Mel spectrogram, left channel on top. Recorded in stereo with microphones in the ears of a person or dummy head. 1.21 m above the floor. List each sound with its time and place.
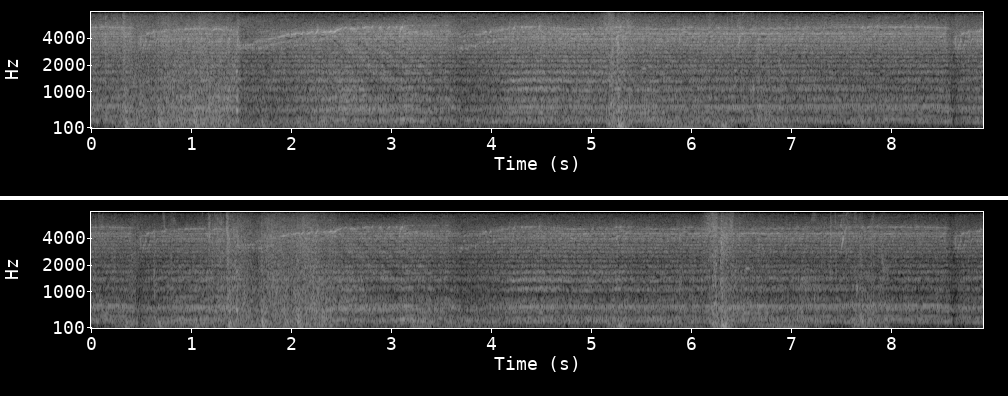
0.0 s a drone: 15° left (ahead or behind)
